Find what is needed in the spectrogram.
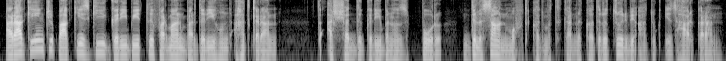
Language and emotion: Kashmiri, neutral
